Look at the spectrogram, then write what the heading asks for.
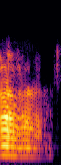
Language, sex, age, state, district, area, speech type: Bengali, male, 18-30, West Bengal, Kolkata, urban, conversation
